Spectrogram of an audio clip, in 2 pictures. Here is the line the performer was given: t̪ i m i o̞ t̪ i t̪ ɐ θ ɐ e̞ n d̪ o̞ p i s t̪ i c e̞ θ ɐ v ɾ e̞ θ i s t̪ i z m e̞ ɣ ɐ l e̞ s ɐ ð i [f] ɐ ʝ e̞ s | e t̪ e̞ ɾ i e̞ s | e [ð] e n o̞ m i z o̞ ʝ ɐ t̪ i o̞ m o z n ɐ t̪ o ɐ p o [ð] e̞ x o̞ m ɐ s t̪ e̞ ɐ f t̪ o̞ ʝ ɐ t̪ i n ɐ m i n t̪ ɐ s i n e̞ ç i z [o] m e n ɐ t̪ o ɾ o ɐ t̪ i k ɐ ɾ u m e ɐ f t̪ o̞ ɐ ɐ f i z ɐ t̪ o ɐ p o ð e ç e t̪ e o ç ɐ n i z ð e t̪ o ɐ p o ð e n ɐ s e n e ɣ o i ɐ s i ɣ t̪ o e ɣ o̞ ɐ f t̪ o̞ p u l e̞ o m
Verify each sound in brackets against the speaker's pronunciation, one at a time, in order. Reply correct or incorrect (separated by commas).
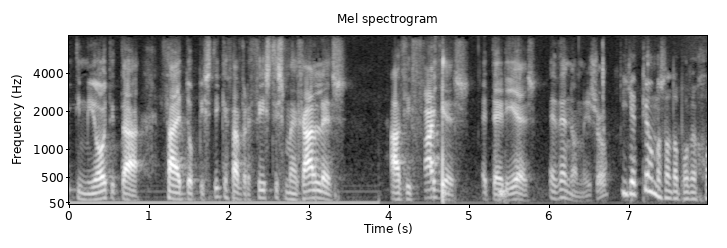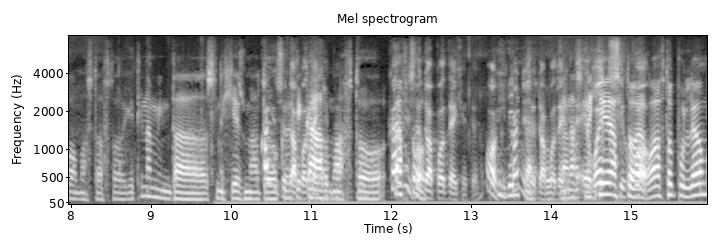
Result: correct, correct, correct, incorrect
